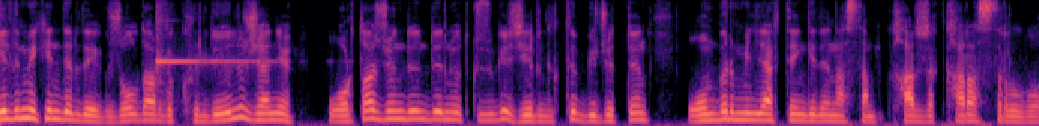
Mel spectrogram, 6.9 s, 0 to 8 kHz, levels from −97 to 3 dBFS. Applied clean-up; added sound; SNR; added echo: neural diffusion model UNIVERSE++.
